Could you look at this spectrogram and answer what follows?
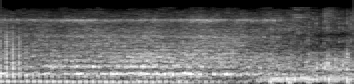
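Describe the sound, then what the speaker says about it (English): A steady, smooth whirring drone of a Comanche stealth helicopter's five-blade rotor, with an even hum rather than a distinct chopping beat, continuous and fairly close. "it cuts down the normal chop, chop, chop sound from a helicopter into a more discreet whir"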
